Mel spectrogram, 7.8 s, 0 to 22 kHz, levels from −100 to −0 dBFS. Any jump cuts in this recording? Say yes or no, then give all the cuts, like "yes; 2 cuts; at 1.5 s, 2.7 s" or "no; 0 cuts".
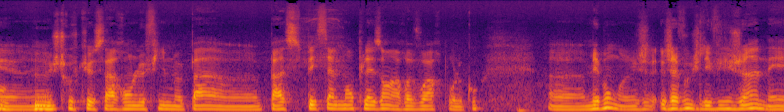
no; 0 cuts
